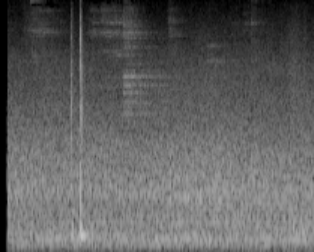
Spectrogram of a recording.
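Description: Two sharp clicks about a second in, from an elevator call button being pressed, over a steady rumble of parking-garage background noise with a low hum.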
